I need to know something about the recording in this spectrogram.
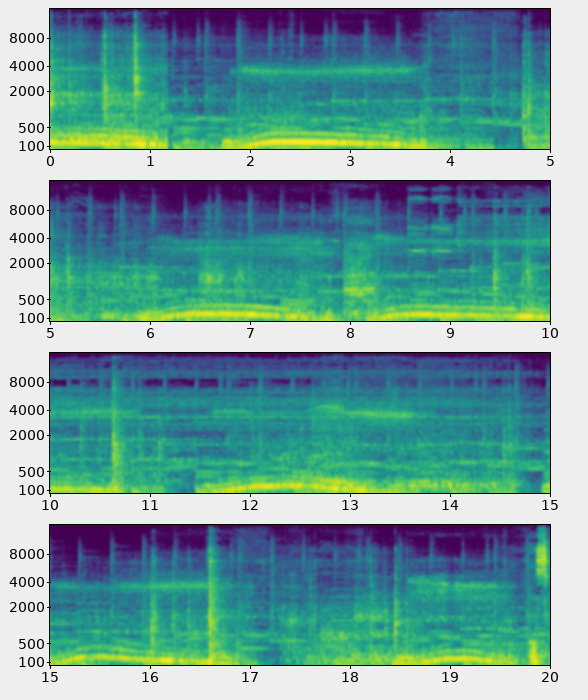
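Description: A man's voice making toy-engine noises for pushed Duplo construction vehicles: a repeated 'vroom' that rises and falls in pitch, about every two seconds. Occasional light clicks of plastic toy parts come between them.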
